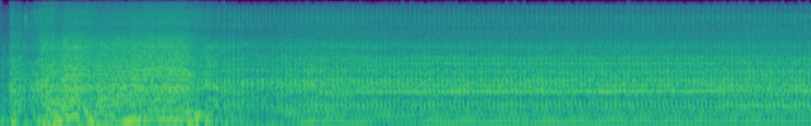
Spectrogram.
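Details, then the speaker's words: Honda K-series car with twin-disc clutch, weak battery, idling very low after start: steady rattling knock about three a second; twin-disc clutch rattle, though a rod knock is suspected. "It sounds like a race car with that twin disc."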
